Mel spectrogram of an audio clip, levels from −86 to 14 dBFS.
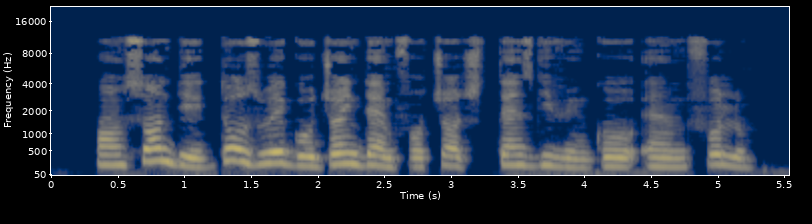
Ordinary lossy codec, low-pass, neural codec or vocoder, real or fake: MP3, 48 kbps; 19.8 kHz; none; real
